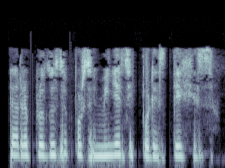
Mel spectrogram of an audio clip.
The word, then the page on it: semillas: ispanyolca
